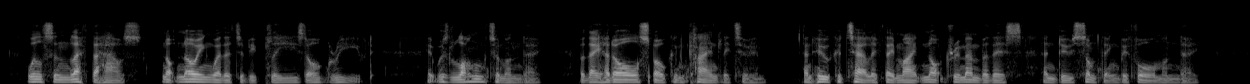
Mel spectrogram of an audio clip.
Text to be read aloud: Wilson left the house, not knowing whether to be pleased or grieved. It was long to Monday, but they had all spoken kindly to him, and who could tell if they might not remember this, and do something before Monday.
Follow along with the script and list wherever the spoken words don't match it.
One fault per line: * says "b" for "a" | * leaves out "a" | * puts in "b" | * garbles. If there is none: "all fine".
all fine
